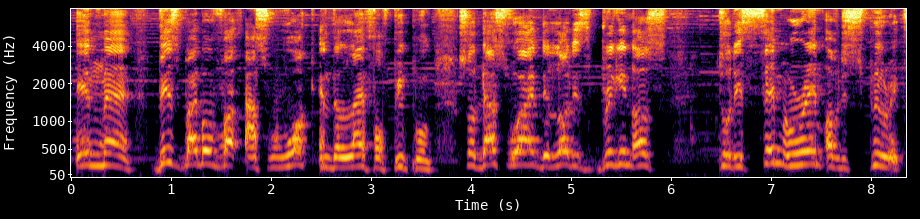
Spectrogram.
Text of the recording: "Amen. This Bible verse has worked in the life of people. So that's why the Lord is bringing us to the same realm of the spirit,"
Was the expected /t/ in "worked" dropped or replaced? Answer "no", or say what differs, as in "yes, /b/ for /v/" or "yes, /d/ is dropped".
yes, /t/ is dropped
